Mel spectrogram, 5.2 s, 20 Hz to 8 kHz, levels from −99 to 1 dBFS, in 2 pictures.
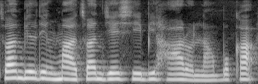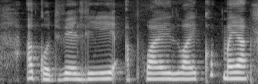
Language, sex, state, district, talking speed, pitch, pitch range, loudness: Mizo, female, Mizoram, Aizawl, 255 wpm, 205 Hz, 195-215 Hz, -18 LUFS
